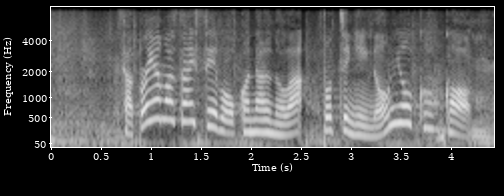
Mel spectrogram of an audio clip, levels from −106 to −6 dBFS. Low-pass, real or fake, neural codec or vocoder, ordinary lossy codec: 7.2 kHz; fake; codec, 16 kHz, 2 kbps, X-Codec, HuBERT features, trained on LibriSpeech; none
